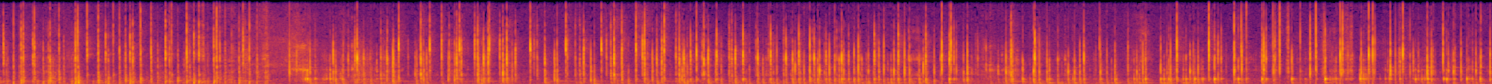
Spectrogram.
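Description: Long nails tap quickly on both sides of the hollow plastic body of a Canon DSLR camera on a tripod, picked up by the camera's built-in mic. The sound is a dense, steady stream of dry, bright clicks with no ring and nothing in the deep low end, continuing for the full fifteen seconds.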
